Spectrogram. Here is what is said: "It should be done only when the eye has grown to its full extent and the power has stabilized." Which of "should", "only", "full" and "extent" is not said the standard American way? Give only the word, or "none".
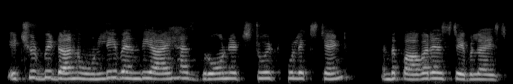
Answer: none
